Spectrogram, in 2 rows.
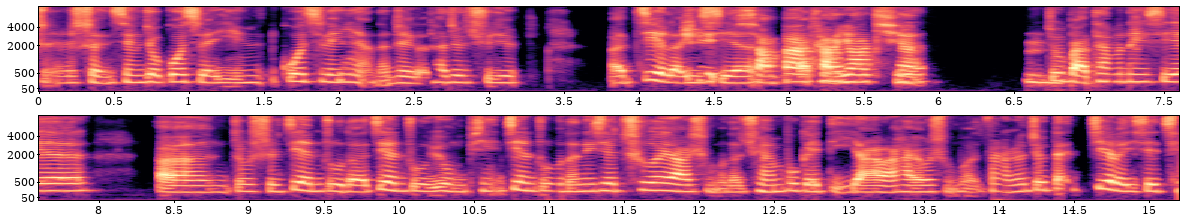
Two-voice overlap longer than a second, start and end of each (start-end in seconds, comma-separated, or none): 4.3-5.9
